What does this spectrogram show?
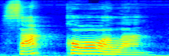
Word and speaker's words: sacola: No caso de sacola, não tem acento, mas quando ela é pronunciada, ó, sacola, é o có que tem mais intensidade, né?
